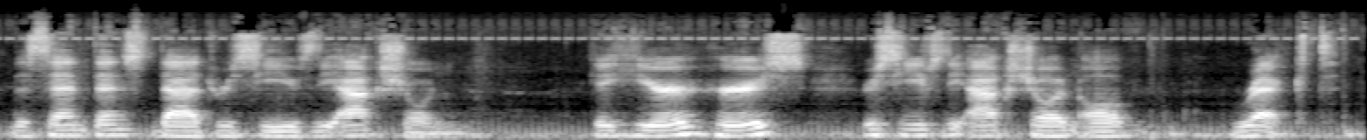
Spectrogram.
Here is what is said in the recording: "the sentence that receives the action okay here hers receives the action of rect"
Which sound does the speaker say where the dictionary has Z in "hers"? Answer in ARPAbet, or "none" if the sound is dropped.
S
